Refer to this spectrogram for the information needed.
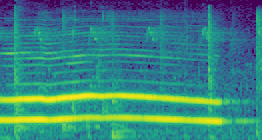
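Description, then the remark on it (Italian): A voice lets out a long, mournful howl-like cry held on a steady, slightly wavering pitch for about two seconds before breaking off, with faint scattered clicks in the background and no talking. “Proprio in quel momento si udì un fischio prolungato, poi una voce lanciò un grido lamentoso.”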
